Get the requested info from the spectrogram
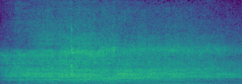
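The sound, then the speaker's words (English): A steady, loud rumble of street traffic with a droning motorcycle taxi (boda boda) engine running throughout, its low hum holding constant over a dense wash of road noise, on a rainy Tuesday in Mombasa, Kenya. No one speaks. “I have alighted from public transport matatu to take a public transport motorcycle, commonly known as boda boda, to the area known as Katisha.”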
